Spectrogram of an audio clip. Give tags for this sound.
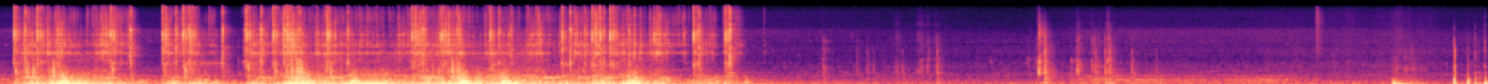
electric
engine
old
refrigerator

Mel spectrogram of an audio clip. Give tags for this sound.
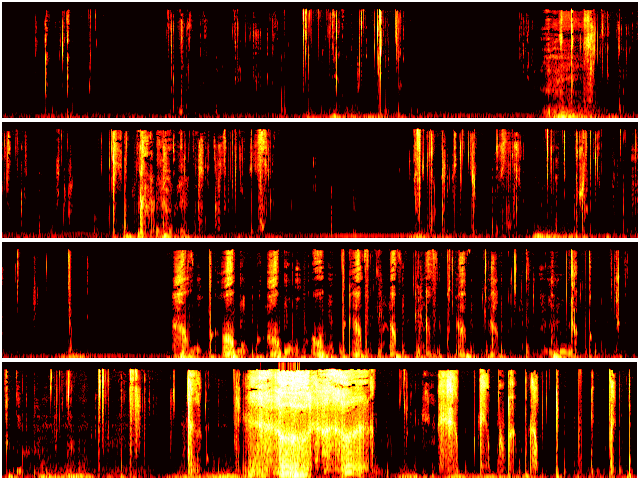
bite
biting
bug
chew
chewing
eat
eating
food
gross
insect
munch
munching
sloppy
slurp
slurping
wet

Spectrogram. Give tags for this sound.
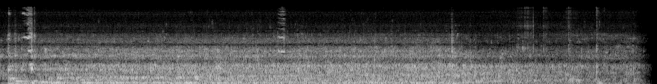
helmet
water
underwater
bubbles
breathing
diving

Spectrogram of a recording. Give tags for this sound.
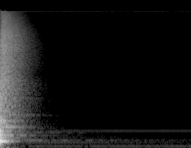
snare
velocity
stereo
drum
dry
real
multi
acoustic
instrument

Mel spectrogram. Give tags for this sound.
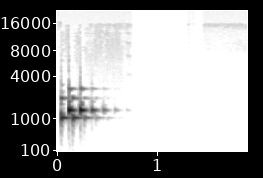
levelup
pickup
take
mobile

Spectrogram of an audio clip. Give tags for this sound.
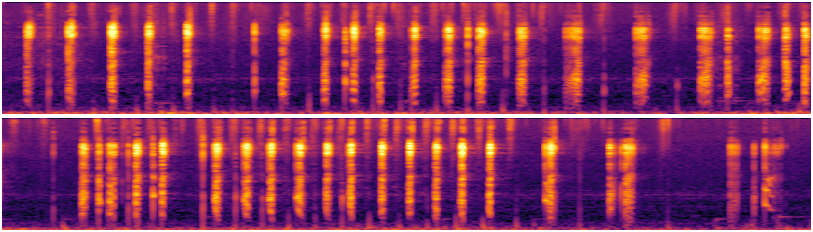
Eye
goo
gross
human
man
noise
slime

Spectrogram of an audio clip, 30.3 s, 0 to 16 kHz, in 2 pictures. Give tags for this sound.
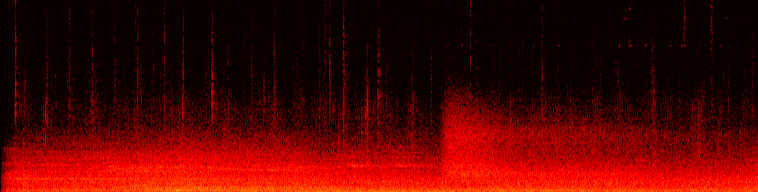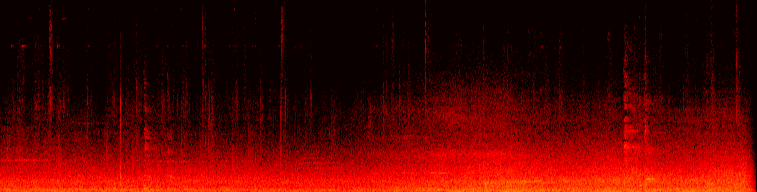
Glasgow
Walla
H6n
traffic
Street
crowd
Ambience
City
Zoom
people

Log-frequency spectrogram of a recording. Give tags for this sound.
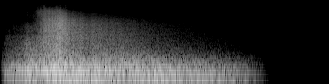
transition
rumble
space
effect
title
fly-by
fx
whoosh

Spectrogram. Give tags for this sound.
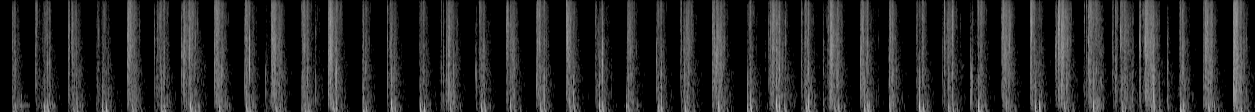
dirt
field-recording
footsteps
leaves

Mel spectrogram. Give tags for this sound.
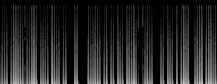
Audacity
glitch
processed

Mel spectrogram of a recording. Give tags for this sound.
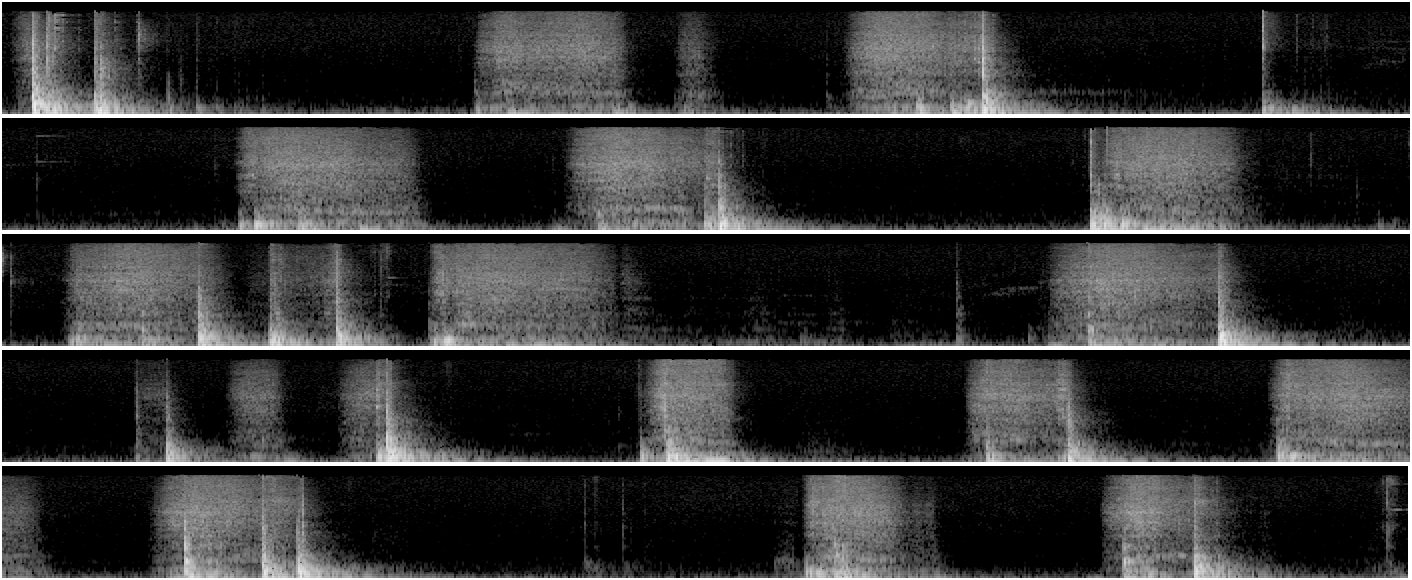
drawer
open
slide
pull
push
wood
close

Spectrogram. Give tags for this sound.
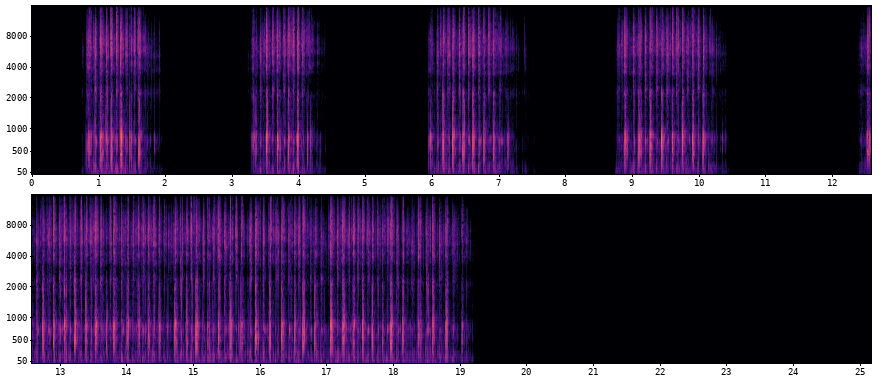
dice
die
foley
game
yatzy

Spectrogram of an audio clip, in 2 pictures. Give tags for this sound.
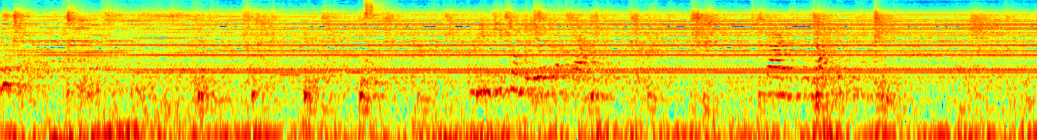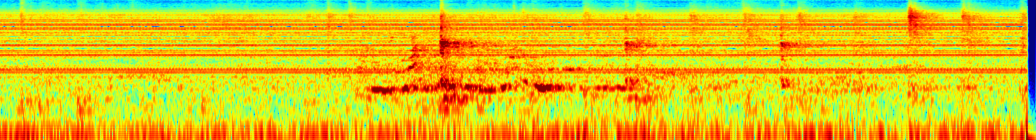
error
machine

